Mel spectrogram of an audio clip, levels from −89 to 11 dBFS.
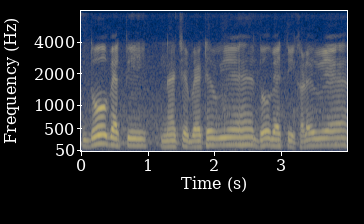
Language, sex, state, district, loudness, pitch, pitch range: Hindi, male, Bihar, Begusarai, -23 LUFS, 145 Hz, 130-155 Hz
